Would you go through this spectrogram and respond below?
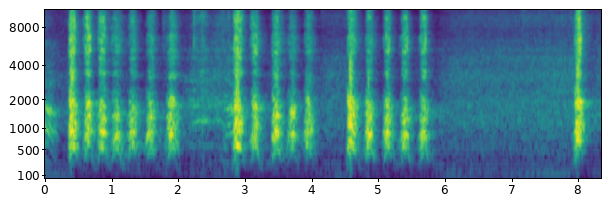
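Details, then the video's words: Female German Shepherd puppy barking in rapid bursts, about a dozen loud sharp barks over five seconds in two quick series, then quiet and one final bark. "Cachorra Pastor Alemão Igual o Hulk Latindo"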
